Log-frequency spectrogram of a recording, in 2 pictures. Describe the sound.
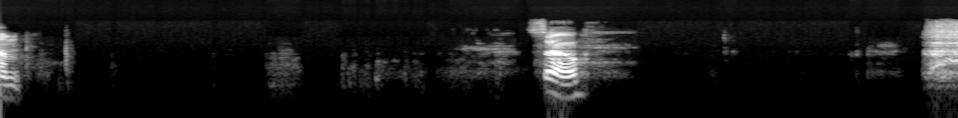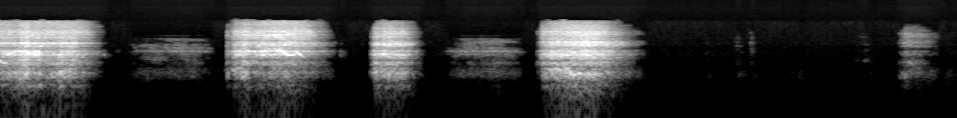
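A single spoken word, then a few seconds later four loud, breathy bursts of someone blowing their nose, each about a second long with short pauses between.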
